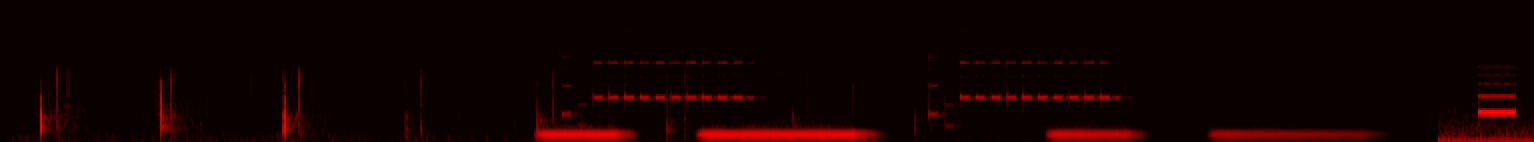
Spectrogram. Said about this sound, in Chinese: 喂，老公啊，这个时候来电话有事儿吗？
